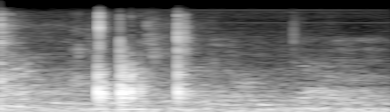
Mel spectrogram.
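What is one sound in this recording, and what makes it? Checkers click sharply against a board.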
